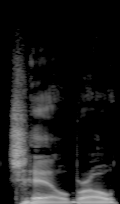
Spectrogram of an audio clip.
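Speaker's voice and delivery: low, flat-toned brush-off; deadpan chill. Real, not acted. Reacting to chat comment.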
